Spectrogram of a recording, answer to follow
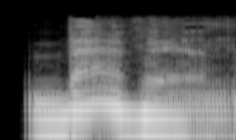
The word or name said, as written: bavin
